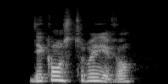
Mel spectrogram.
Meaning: third-person singular simple future of déconstruire
- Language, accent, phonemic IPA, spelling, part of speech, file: French, Canada, /de.kɔ̃s.tʁɥi.ʁa/, déconstruira, verb, LL-Q150 (fra)-déconstruira.wav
